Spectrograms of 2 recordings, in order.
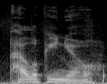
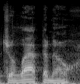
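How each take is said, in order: First: It is said the usual, non-regional way. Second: It is said the way people say it in Nova Scotia.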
